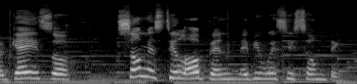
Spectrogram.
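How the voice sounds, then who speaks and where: With music in the background, a woman speaks at a moderate pace with a Colombian accent. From Eastern Antioquia, Colombia. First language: Spanish. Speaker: relocation consultant. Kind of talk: casual walking tour talk.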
